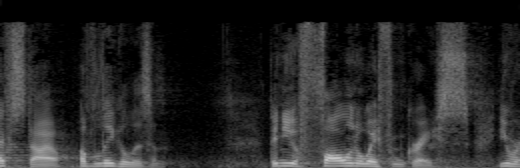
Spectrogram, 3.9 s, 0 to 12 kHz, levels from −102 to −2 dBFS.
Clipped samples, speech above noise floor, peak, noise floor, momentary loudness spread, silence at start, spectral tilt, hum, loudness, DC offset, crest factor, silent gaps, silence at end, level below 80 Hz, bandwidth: under 0.1%; 33 dB; -20 dBFS; -70 dBFS; 15 LU; 0 s; -5 dB/octave; none; -37 LUFS; under 0.1%; 18 dB; none; 0 s; -70 dBFS; 11 kHz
